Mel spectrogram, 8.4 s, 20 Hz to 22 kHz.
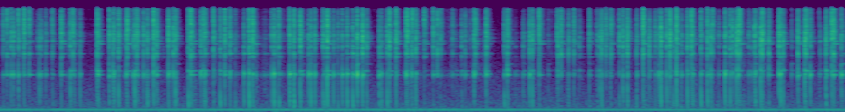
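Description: Long matte burgundy nails tap fast on a hand-sized White Dove aluminium spray deodorant can, a hollow cylinder with pressurised contents held in both hands. The result is a rapid, uneven stream of bright, metallic clicks that stop almost at once, with a faint tone near 1.4 kHz. A steady low hum sits underneath throughout.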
